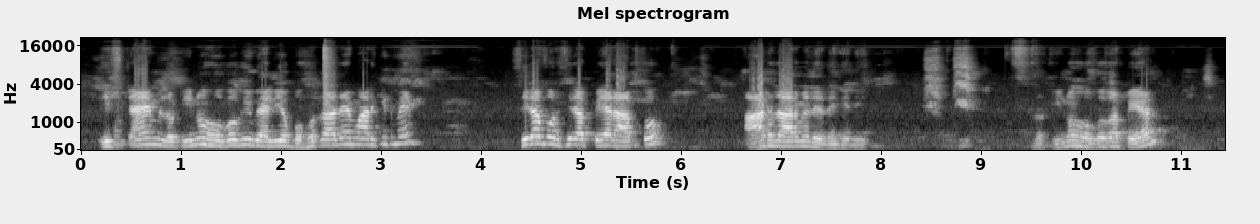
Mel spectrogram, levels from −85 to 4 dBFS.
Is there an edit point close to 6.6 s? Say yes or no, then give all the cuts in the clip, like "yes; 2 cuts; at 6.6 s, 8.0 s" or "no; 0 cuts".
no; 0 cuts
